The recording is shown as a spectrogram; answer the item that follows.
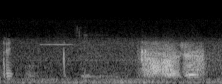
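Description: The Mission Control air-to-ground radio channel between transmissions: one short high beep about half a second in, then about half a second of radio static hiss near the end, over a low steady hum.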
